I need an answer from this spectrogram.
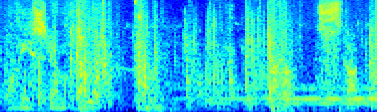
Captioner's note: creaking and thudding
